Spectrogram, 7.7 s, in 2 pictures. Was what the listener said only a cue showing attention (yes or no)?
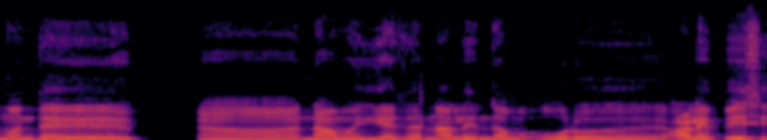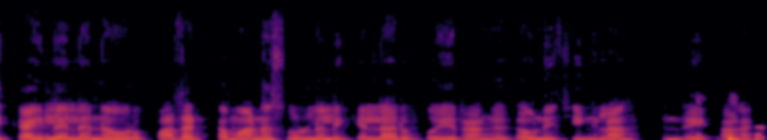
no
